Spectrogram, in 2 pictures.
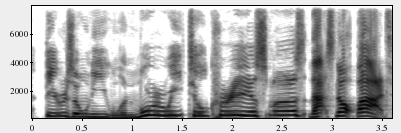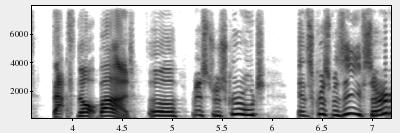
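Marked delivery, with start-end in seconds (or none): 4.8-7.2 felt frog puppet voice, pitched up. Doing impressions, you address Mister Scrooge on Christmas Eve, in a Kermit impression. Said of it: "he started the impressions".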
